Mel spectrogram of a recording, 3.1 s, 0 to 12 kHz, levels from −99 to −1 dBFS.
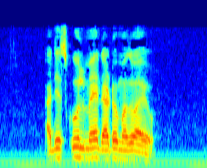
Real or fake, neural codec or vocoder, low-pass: real; none; 7.2 kHz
